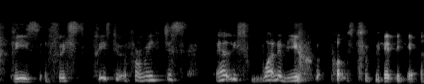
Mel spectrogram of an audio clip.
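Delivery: high-pitched begging broken by real laughter; laughing while pleading for videos; laughing plea. Real, not acted. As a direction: beg them through giggles, pitch up high. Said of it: "Oh, God, I cracked myself".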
